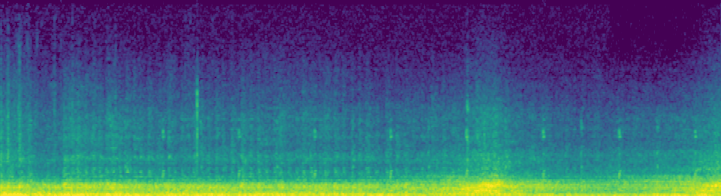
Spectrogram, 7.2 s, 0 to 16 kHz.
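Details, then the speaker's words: 2015 Ford F250 salvage supposed flood car, while driving: steady road and engine drone with irregular knocks and flapping underneath, something loose flopping around; source unknown. "Yeah, something's flopping around down there. Don't know what it is."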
